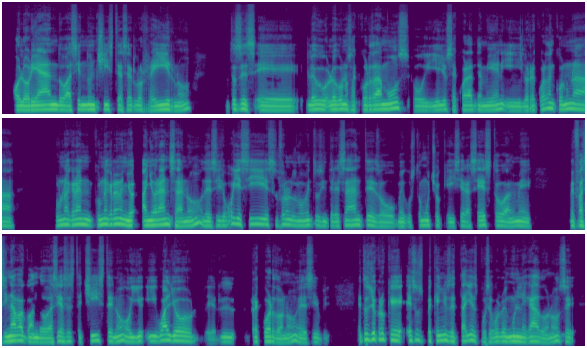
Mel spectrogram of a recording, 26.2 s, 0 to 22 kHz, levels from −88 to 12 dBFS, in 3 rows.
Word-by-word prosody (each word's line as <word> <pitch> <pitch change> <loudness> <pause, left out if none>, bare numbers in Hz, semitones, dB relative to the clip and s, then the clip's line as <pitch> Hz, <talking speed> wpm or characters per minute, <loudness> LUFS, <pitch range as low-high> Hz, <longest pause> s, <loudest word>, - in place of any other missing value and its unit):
coloreando, 115 +2 +4
haciendo 120 +3 +2
un 120 - +3
chiste, 120 0 -2
hacerlos 115 +1 -3
reír, 115 +2 +2
¿no? 115 +8 -2 0.5
Entonces, 130 -4 -1
eh, 100 -2 -1
luego 125 +1 +1
luego 120 +2 +2
nos 120 -4 0
acordamos 125 +6 +1
o 105 -1 -3
y 100 +2 -3
ellos 115 0 -1
se - - -5
acuerdan 110 +1 -2
también 110 +3 -1
y 100 -6 -3
lo 100 +1 -3
recuerdan 125 +8 -2
con 120 -1 -1
una 120 -6 +1 0.6
con 125 - -5
una 145 +1 +2
gran 145 -1 +2
con 130 - -4
una 155 - +3
gran 155 +1 +2
año 130 -4 +4
añoranza, 130 -2 +3
¿no?, 125 +12 0
de 115 - -1
decir: 125 +3 -2
''Oye, 160 +1 0
sí, 155 0 -1
esos 130 -2 -5
fueron 145 +1 -2
los 125 - -2
momentos 125 0 -2
interesantes'', 120 +2 -2
o 100 -1 -4
''Me 105 - -2
gustó 105 +4 -8
mucho 125 -1 -2
que 105 - -11
hicieras 105 +1 -4
esto, 120 -3 -1
a 105 - -1
mí 105 - -2
me 110 -4 -1 0.6
me 120 - -1
fascinaba 125 +5 +4
cuando 110 -2 +1
hacías 120 +4 0
este 115 -3 -6
chiste'', 135 -3 -1
¿no?, 135 +3 +1
o 115 - +1
yo, 115 +3 +2
igual 145 +4 +2
yo, 135 -3 +2 0.2
eh, - - -10
l 115 -1 -2 0.2
recuerdo, 120 -5 0
¿no?, 115 +9 -1
es - - -1
decir, 100 +3 -4 0.6
entonces 170 -1 0
yo 180 - +6
creo 175 -1 +1
que 150 -3 +4
esos 140 -2 0
pequeños 140 +3 0
detalles, 130 +3 0
pues - - -7
se 110 - -3
vuelven 120 +1 +1
un 125 -1 +5
legado, 115 -3 +2
¿no?, 130 +5 -1
se 115 -6 -4
120 Hz, 190 wpm, -23 LUFS, 110-135 Hz, 0.6 s, yo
